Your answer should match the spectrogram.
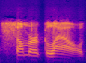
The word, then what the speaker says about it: Summer Glau: But this is a major feather in, our cap, in my opinion, and that's Summer Glau.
